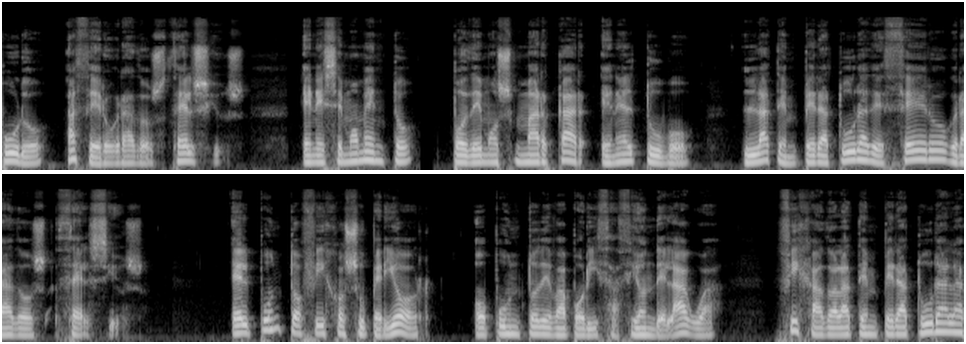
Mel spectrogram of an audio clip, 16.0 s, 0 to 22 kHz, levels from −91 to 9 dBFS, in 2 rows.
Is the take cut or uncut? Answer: cut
